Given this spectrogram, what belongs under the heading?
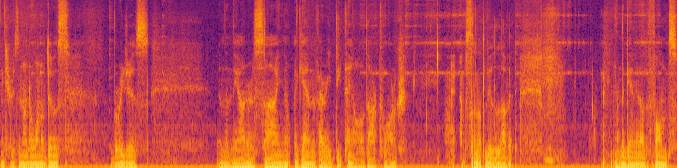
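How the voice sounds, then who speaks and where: A man's very deep, low voice, monotone and flat, with long, frequent pauses and noticeable background noise. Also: moderate pace. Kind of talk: ASMR soft-spoken beer collection show-and-tell to camera. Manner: soft-spoken, hesitant with frequent fillers.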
